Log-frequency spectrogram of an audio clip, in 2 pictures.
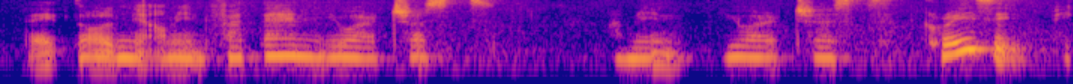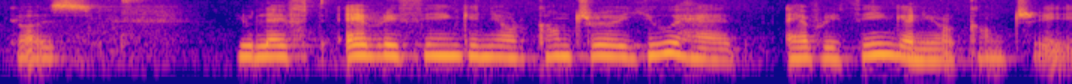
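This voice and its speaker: A woman keeps a moderate pace while noticeable background noise is heard throughout. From Tunisia. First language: Arabic or French. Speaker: photographer and artist. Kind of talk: interview monologue. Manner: halting, many fillers.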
